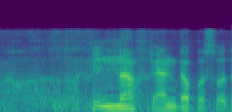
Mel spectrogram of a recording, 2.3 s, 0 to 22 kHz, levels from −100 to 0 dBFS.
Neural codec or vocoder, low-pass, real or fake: codec, 16 kHz in and 24 kHz out, 0.6 kbps, FocalCodec, streaming, 4096 codes; 7.2 kHz; fake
